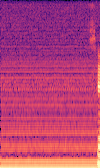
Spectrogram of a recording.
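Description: Steady, low electrical mains hum of the recording, with several even tones stacked above one another. A voice begins right at the end.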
